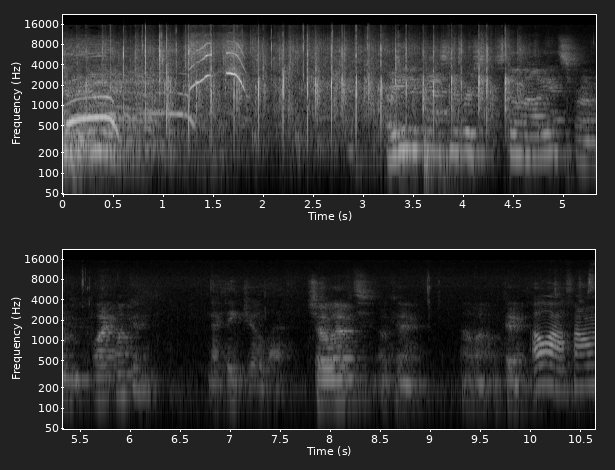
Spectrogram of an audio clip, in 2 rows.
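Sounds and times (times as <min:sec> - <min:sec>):
loud whoop: 0:00.0 - 0:01.9
small crowd cheering and clapping: 0:00.0 - 0:04.6
speech: 0:03.3 - 0:10.6.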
